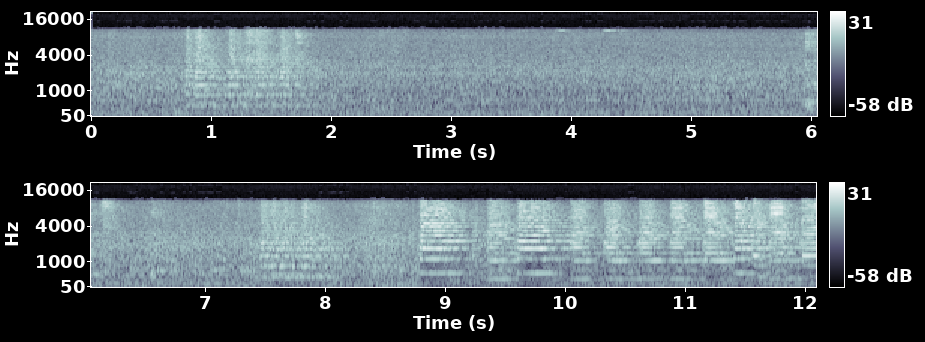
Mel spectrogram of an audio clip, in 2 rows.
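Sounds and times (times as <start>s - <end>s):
bus engines idling: 0.0s - 12.0s
bus air horn: 0.8s - 2.0s, 7.4s - 12.0s.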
